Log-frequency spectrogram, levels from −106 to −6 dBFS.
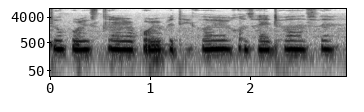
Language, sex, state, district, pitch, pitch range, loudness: Assamese, female, Assam, Sonitpur, 285 Hz, 285-295 Hz, -12 LUFS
